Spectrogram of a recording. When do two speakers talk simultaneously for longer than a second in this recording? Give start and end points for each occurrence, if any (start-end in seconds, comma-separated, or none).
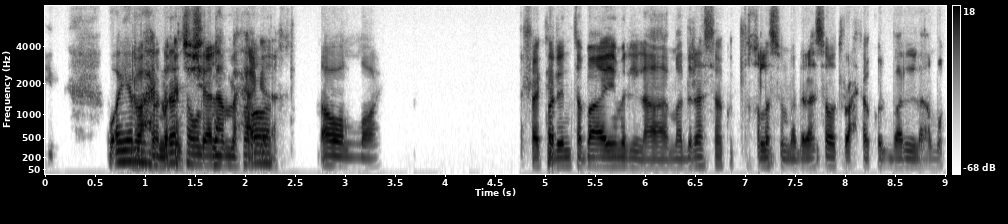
0.8-2.3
